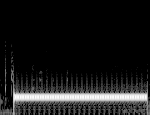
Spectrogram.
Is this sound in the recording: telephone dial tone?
yes

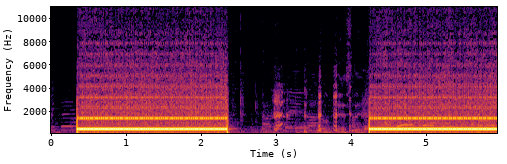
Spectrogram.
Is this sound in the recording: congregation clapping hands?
no

